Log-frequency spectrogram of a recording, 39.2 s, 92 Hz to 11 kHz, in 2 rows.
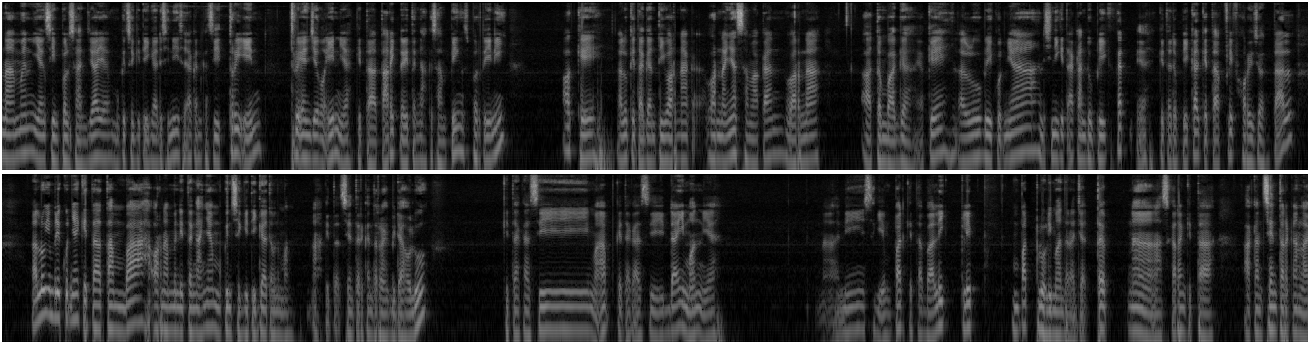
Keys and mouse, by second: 1.6 click, 5.6 click, 7.0 ctrl+click, 7.9 Return, 11.2-13.1 drag, 13.2 click, 13.9-15.0 middle drag, 15.5 ctrl+d, 20.3 click, 21.1 ctrl+g, 21.5-22.6 middle drag, 22.6 shift+click, 23.7 click, 26.7-29.6 drag, 29.8-32.1 ctrl+drag, 32.4-36.8 shift+drag, 36.9-39.1 drag.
